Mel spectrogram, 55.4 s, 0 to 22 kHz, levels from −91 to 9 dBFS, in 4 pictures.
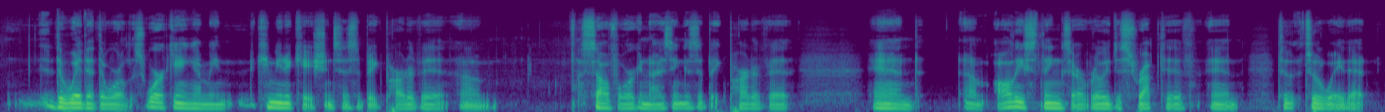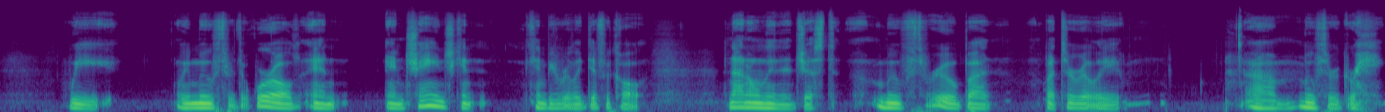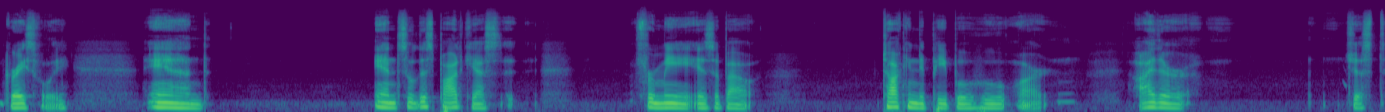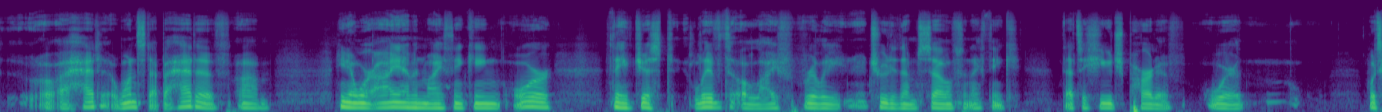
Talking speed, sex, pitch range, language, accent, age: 130 wpm, male, 105-125 Hz, English, American, 40-59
